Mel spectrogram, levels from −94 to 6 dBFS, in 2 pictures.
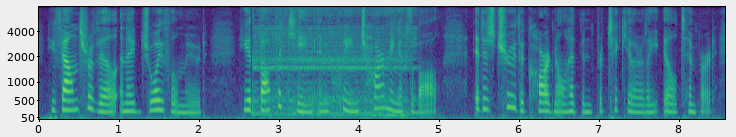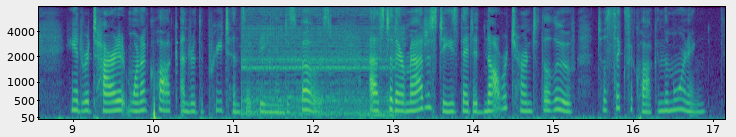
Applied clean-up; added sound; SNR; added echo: none; Fart; 8 dB; none.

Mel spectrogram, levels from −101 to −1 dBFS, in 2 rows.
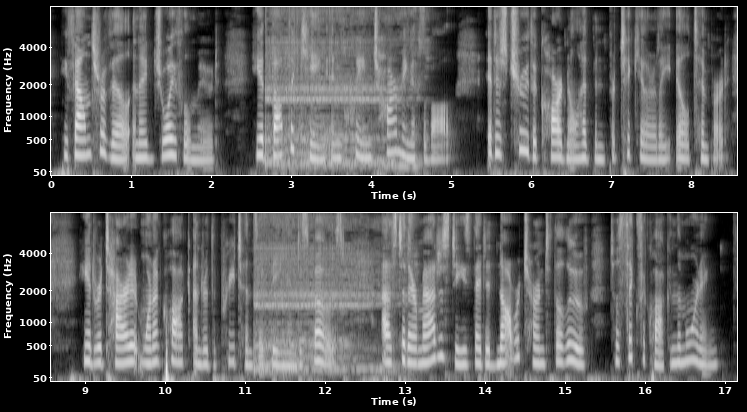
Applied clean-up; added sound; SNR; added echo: classical method log-MMSE.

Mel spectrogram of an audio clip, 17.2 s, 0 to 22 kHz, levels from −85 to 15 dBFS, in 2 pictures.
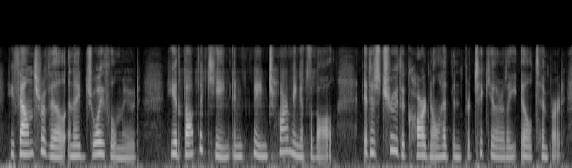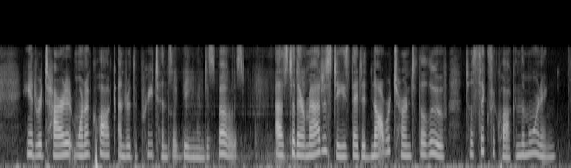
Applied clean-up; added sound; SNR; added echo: neural separator model SepFormer DNS4.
